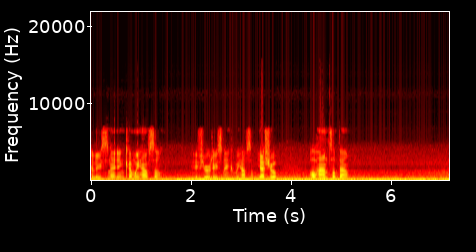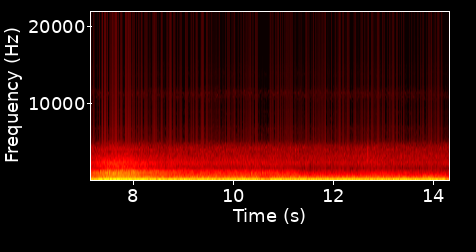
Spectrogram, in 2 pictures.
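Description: A bus engine rumbles steadily while driving at speed.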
